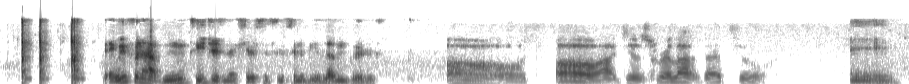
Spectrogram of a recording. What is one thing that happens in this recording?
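A young man sings close to a phone microphone.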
